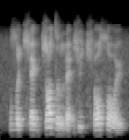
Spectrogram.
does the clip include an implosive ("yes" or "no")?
no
